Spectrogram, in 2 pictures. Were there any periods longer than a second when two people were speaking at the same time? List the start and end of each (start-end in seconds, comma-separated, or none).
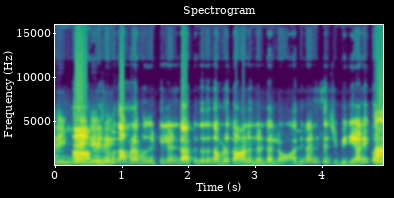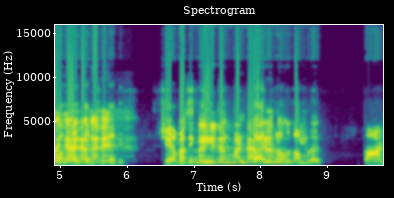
6.8-8.7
